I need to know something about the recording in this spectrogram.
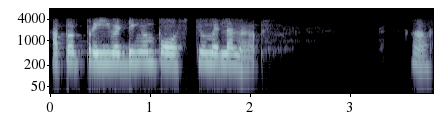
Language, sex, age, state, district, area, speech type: Malayalam, female, 18-30, Kerala, Wayanad, rural, conversation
